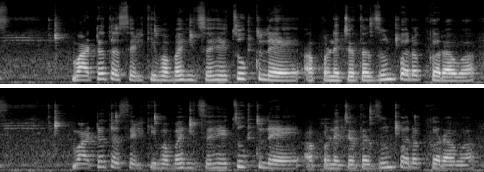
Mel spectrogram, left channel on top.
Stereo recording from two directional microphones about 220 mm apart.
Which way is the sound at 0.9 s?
35° left (ahead or behind).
